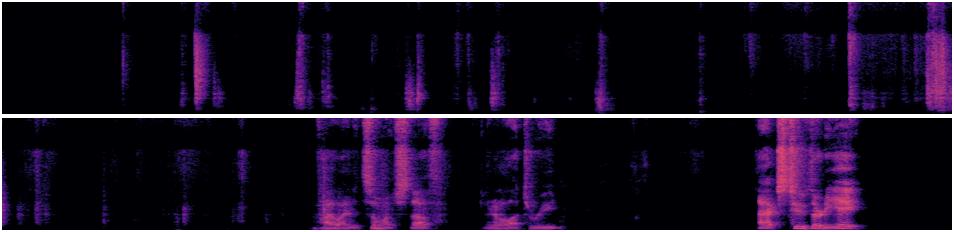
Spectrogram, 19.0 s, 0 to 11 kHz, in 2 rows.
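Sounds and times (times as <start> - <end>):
paper pages rustling: 1.2 - 13.0.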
